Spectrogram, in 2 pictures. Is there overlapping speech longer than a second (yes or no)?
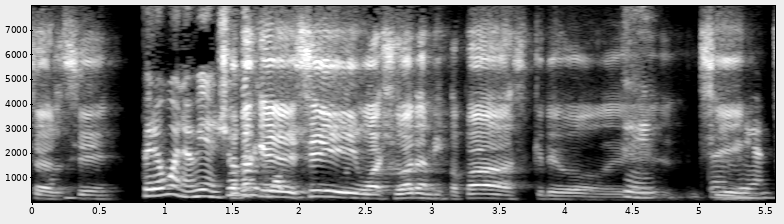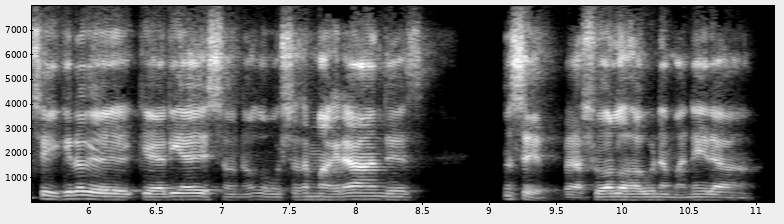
yes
